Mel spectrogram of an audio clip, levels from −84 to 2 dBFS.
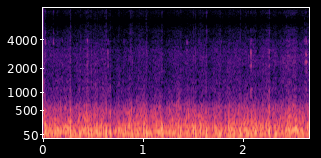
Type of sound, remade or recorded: recorded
